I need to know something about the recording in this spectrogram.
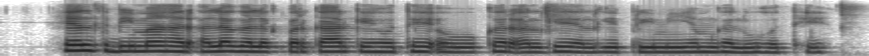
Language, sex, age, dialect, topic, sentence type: Chhattisgarhi, female, 25-30, Northern/Bhandar, banking, statement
